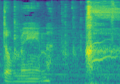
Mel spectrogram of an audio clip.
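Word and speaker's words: demesne: want to be late English has weird words how is d e m what is it n s e pronounced domain all right what's up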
